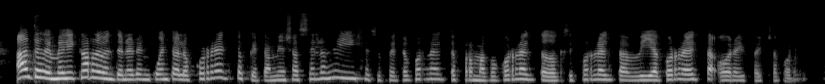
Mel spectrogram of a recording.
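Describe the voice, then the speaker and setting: This woman has a normal speaking voice, pitched fairly high. She talks at a moderate pace with lively intonation. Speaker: nursing instructor. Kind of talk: lecture. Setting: video call.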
